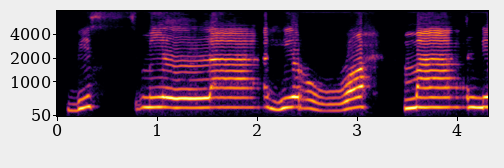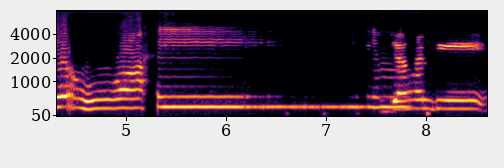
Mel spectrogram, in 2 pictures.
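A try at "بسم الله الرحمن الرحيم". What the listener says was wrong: Jangan dihentak ya. Nah, itu rahma dialirkan lagi.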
